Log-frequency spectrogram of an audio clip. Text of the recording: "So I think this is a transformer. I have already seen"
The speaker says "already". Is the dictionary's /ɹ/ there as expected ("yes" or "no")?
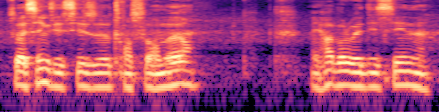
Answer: no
